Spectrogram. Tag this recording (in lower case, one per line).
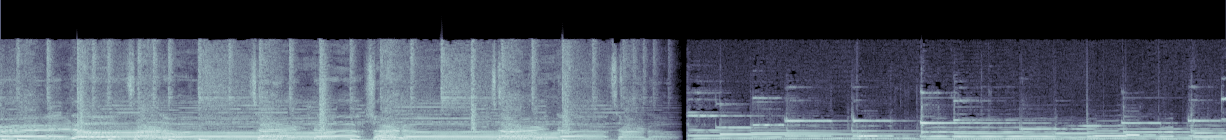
glockenspiel
music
